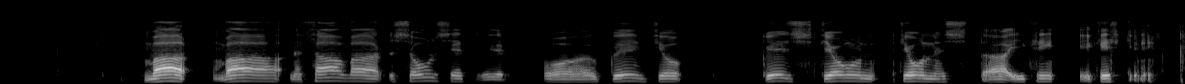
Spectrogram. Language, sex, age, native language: Icelandic, male, 13, Icelandic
